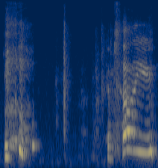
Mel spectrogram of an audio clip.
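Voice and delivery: laughing through the words; high, slow, can't stop laughing. Real, not acted. Laughing after the spirit voice.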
